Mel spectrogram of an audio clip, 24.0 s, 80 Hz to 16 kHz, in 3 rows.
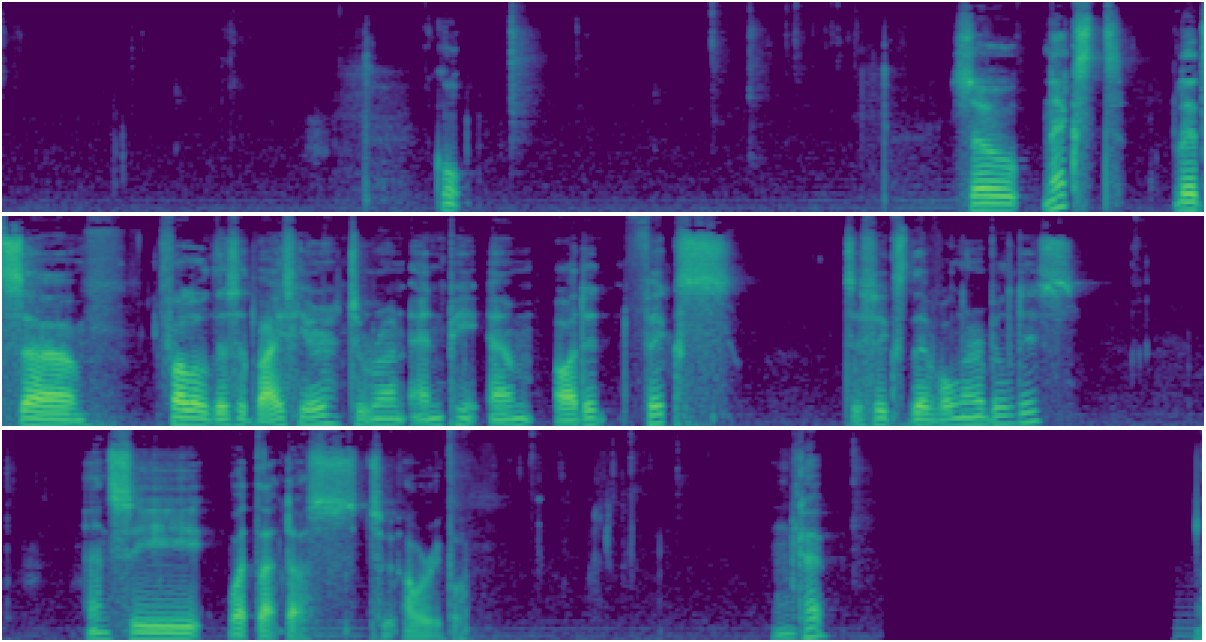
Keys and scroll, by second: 1.3 super+q, 18.8 ctrl+l, 19.9 super+v.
